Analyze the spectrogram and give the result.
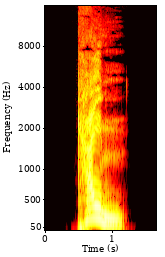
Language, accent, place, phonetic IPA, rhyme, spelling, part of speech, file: German, Germany, Berlin, [kaɪ̯m], -aɪ̯m, keim, verb, De-keim.ogg
- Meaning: 1. singular imperative of keimen 2. first-person singular present of keimen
